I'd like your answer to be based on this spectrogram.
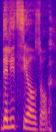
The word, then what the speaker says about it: delizioso: Delizioso.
